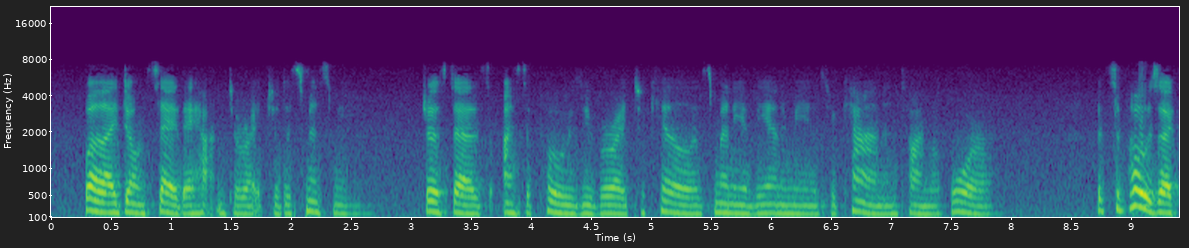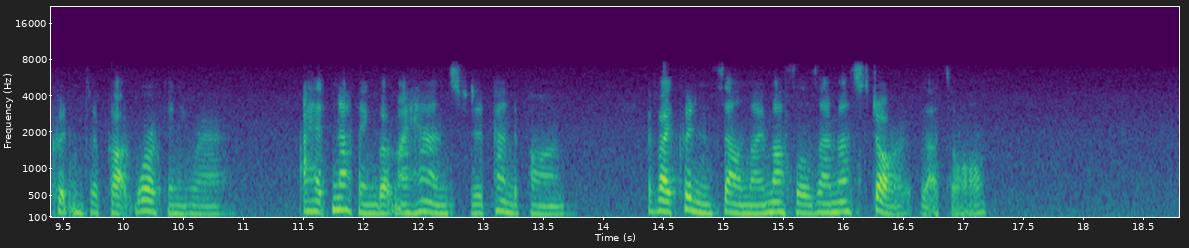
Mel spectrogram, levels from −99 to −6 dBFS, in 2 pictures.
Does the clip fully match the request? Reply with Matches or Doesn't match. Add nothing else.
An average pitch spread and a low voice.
Doesn't match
